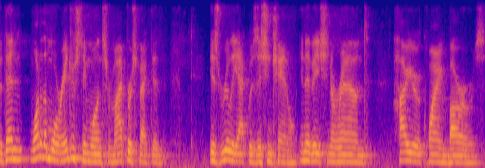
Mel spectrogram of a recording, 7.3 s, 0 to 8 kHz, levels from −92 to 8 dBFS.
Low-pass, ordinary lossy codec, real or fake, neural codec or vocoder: 7.2 kHz; Opus, 16 kbps; real; none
